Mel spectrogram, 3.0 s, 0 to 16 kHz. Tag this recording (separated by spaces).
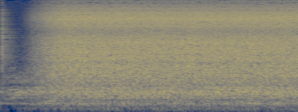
1bar metalwork suction tools vacuum field-recording fume 80bpm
